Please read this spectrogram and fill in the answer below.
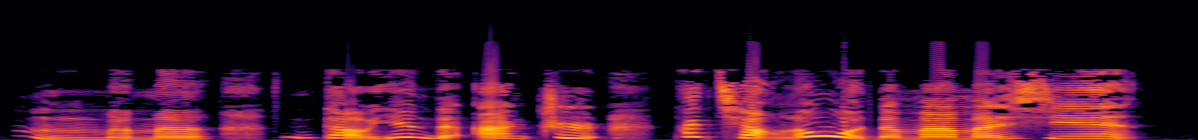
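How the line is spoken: Crying child. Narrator (Chinese): 小苹果一边走一边哭

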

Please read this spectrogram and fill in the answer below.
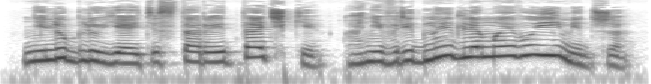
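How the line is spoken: Grumbling. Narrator (Russian): проворчал гонщик

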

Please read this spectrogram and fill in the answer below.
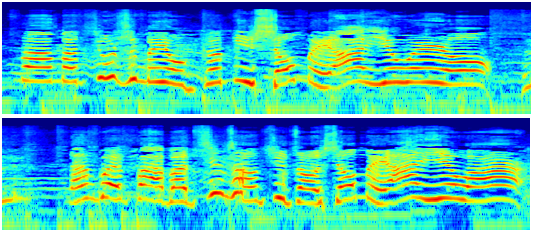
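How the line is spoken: Tearful sobbing. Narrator (Chinese): 他就流着眼泪，抽泣着说

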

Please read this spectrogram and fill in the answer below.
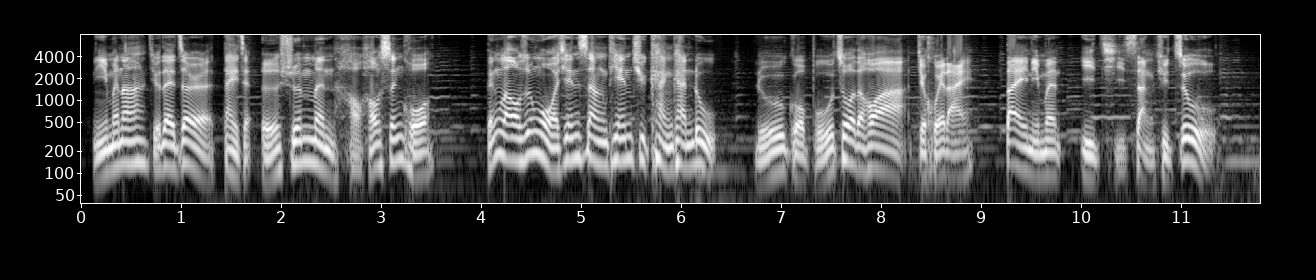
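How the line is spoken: Instructing. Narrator (Chinese): 吩咐四健将说

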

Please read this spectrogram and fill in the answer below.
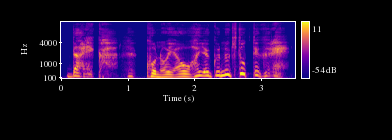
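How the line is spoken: Screaming in pain. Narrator (Japanese): と悲鳴を上げてもがいていた

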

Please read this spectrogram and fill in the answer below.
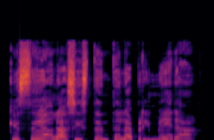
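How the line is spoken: Exclaimed. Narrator (Spanish): exclamó

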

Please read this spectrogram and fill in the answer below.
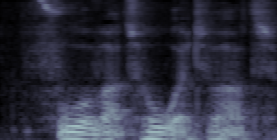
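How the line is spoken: Muttering. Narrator (Dutch): mompelde de ridder

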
